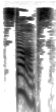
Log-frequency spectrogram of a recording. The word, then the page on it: stomps: British English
